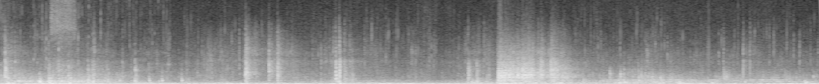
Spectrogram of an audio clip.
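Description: A deep, continuous rumble with bursts of crumbling rock and falling debris, as the rock shaft caves in, over dramatic music. The longest spill of debris comes a little past the middle.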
